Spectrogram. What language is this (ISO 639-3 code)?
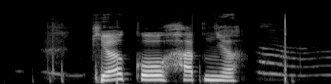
bbj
